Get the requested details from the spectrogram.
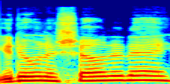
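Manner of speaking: very high, sugary sweet voice. Retelling being asked about doing a show today: imitating a sweet voice. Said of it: "this sweet voice in my ear go".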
